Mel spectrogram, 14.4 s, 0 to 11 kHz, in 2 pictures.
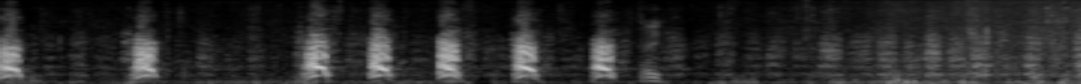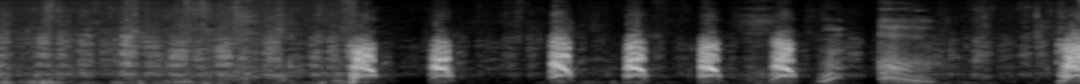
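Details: German Shepherds Nico and Zeeva on a winter wander in Hawick, Scotland, recorded on an S23 Ultra phone: loud, sharp barks in quick bursts about twice a second, then a rustling, scuffling gap before the barking resumes.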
